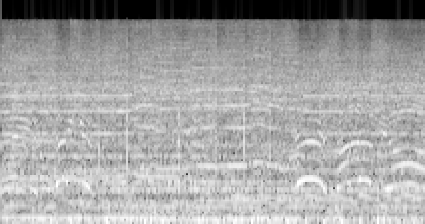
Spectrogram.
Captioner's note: cheers and applause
